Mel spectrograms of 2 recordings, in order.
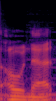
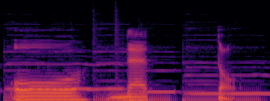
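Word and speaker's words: Onett: It is pronounced Onet. I did check the Japanese pronunciation. And in Japanese, when you go to this first town, they pronounce it Oneto.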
